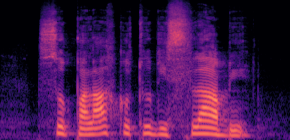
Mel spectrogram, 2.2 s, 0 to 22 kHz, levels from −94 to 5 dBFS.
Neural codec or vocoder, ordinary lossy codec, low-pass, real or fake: codec, 44.1 kHz, 1.7 kbps, Pupu-Codec; none; none; fake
